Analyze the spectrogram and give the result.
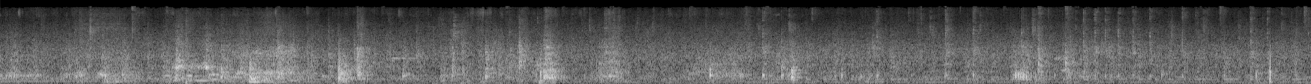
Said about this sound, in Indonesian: Ya, hujan nih, coba lihat. Hujan. Jangan ke depan ya, nanti basah. Hujan itu. Masuk. Ini hujan.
